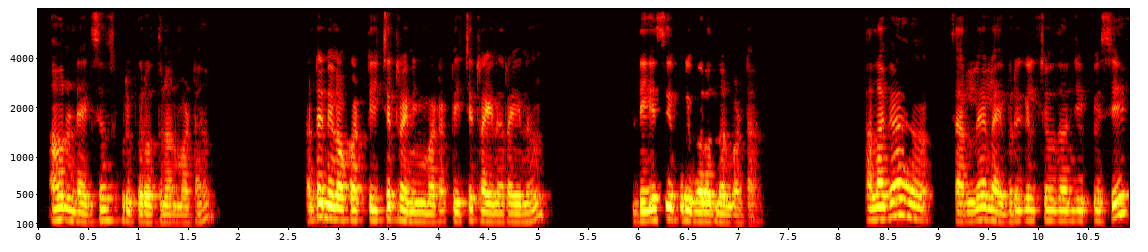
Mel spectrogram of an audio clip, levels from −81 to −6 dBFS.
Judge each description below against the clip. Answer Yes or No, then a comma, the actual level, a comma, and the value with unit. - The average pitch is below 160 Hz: Yes, low, 135 Hz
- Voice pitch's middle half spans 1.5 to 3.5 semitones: Yes, average, 3.0 semitones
